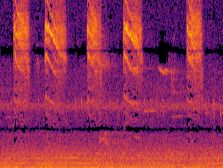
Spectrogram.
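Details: Blue-gray gnatcatcher chicks at the nest beg excitedly as parents approach carrying bugs: five high, hissing, buzzy bursts about a second apart, each roughly a third of a second long, over a low steady background hum.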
